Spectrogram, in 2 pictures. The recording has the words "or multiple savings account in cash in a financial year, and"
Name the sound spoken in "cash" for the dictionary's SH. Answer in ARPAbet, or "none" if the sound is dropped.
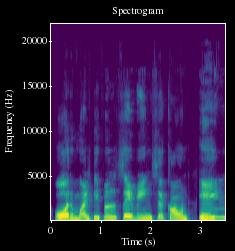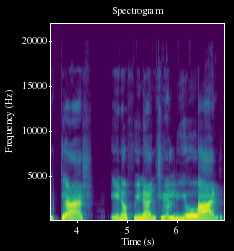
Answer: SH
